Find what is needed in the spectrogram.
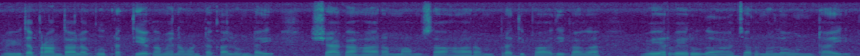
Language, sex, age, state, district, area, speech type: Telugu, male, 18-30, Andhra Pradesh, Krishna, urban, spontaneous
